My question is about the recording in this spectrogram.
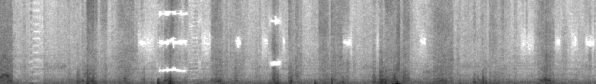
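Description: Fabric storage baskets being handled: irregular knocks and scrapes as they are stacked and slid into a wooden changing table's compartments. The loudest thump comes about five seconds in.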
